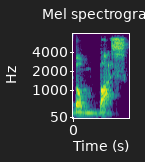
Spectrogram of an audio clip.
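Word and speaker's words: Donbás: dos la región del donbass que se está bombas con acento en la y con la n en vez de m delante de la vez y esto es ucrania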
